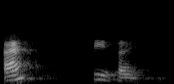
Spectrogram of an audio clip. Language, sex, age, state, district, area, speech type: Maithili, female, 60+, Bihar, Sitamarhi, rural, conversation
